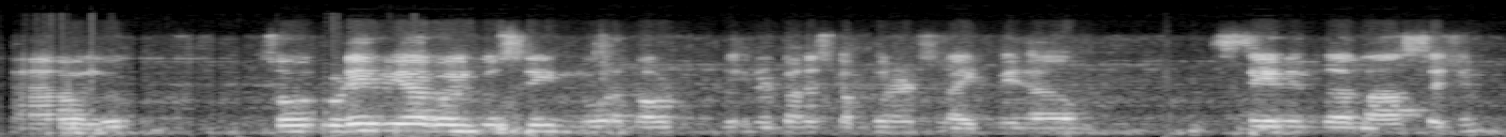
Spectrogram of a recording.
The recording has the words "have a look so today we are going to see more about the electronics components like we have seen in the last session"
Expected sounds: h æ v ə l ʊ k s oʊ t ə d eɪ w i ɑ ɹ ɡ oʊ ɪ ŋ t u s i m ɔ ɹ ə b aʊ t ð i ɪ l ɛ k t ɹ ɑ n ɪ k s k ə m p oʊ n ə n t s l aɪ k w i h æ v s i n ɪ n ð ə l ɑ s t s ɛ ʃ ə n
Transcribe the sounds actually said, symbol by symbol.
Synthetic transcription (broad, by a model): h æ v ə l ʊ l s oʊ t ə d eɪ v i ɑ ɹ ɡ oʊ ɪ ŋ t u s i m ɔ ɹ ə b aʊ t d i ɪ n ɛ t ɑ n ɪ s k ə m p oʊ n ə n t s l aɪ k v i h æ v s i n ɪ n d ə l ɑ s t s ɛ ʃ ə n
